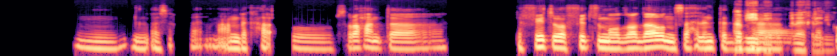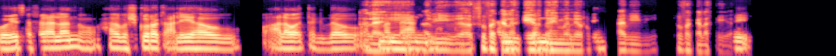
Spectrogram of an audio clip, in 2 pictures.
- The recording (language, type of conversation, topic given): Arabic, podcast, إزاي بتتعامل مع الأخبار الكاذبة على السوشيال ميديا؟
- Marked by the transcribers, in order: other background noise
